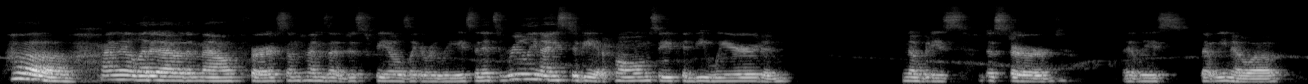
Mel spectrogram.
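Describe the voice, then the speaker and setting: Audible room echo surrounds a woman speaking at a moderate pace in a fairly low pitch. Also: ordinary pitch variation. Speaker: yoga instructor. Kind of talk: live-streamed yoga class. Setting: at home, live stream. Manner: loud; casual, chatty.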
